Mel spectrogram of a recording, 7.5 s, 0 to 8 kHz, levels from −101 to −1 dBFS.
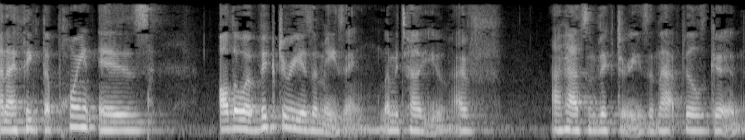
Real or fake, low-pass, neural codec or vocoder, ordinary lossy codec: real; 7.2 kHz; none; MP3, 32 kbps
